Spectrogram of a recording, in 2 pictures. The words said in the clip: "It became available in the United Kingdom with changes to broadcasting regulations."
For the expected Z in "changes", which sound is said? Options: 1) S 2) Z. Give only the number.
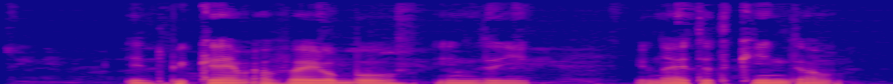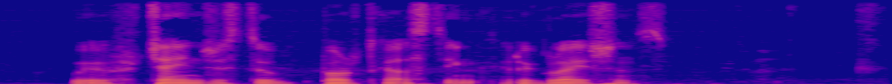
1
